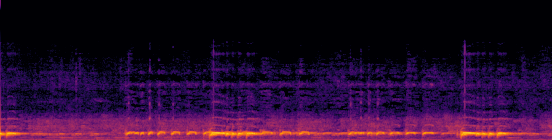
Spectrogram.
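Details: Female zebra dove of local and Bangkok crossing cemani strains calling the male, used as a lure: nearly continuous bubbling trilled coo phrases, rapid beaded notes rising and falling in loudness, a low electrical hum throughout.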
